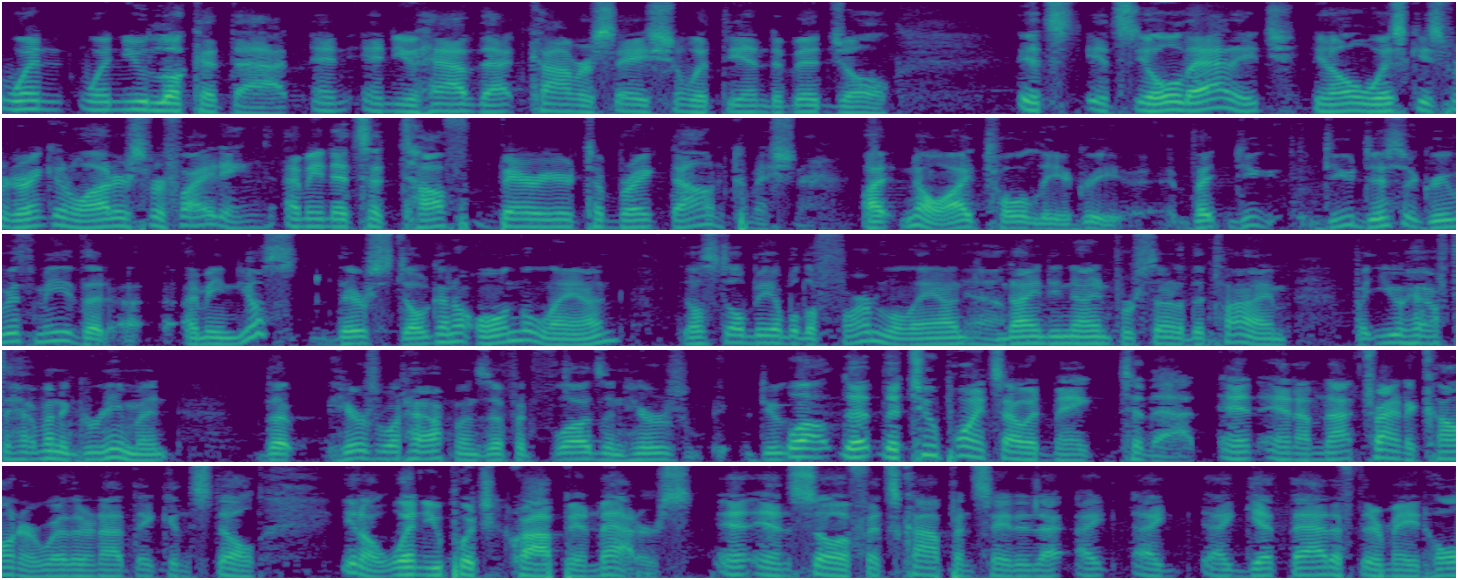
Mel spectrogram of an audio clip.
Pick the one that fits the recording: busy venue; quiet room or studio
busy venue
